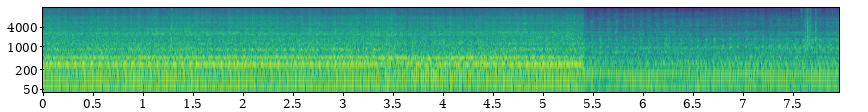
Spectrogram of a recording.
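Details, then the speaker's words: Turbocharged $500 Honda Civic engine, after hard driving and heavy oil loss with suspected ring damage, smoking from the exhaust: rough, lumpy idle stumbling about three times a second; cylinder three is not firing, dead cylinder misfire. "so we have determined that cylinder number three is fricked it's not running on cylinder number three"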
